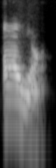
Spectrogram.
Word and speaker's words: hour: Our, H is silent, so we use an hour, right?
